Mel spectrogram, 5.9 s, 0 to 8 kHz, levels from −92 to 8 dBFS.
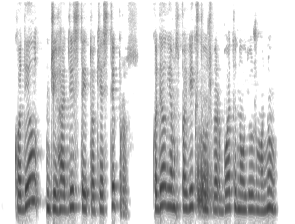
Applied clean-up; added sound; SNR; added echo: none; Brass instrument; 7 dB; none.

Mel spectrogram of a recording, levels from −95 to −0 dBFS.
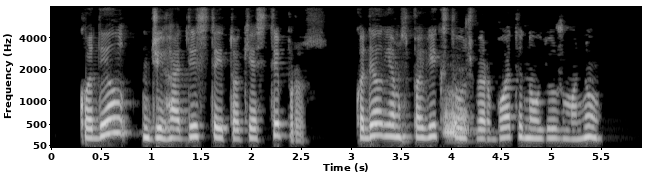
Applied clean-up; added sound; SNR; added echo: classical method spectral subtraction.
